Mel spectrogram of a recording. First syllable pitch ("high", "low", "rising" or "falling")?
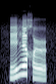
rising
